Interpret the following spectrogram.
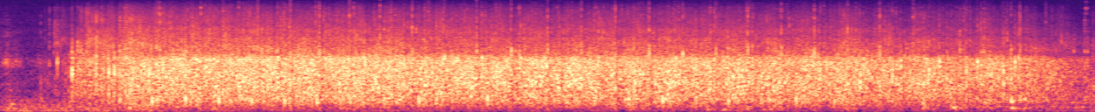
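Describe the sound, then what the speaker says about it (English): Steady, full applause from a large audience at a college state-of-the-college address welcoming new faculty, dense sustained clapping that rises quickly and holds for several seconds before tapering. "Will you join me in giving a round of applause for all our new faculty and buddies?"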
